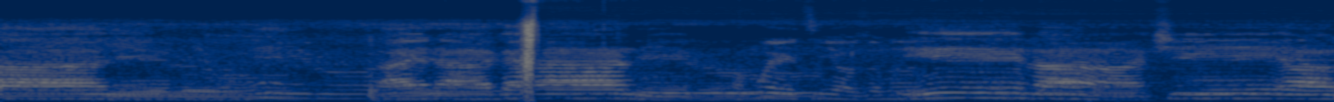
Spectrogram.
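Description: Several men's voices chanting together in long held, sung phrases. A single sharp click a little over two and a half seconds in.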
